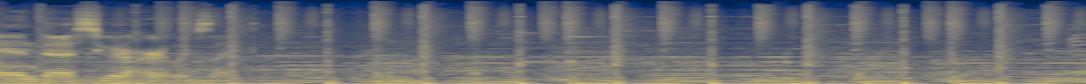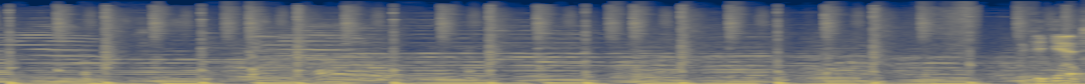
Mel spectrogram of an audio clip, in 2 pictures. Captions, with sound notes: and see what our art looks like. (upbeat music) (cat meowing) Hello. (upbeat music)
